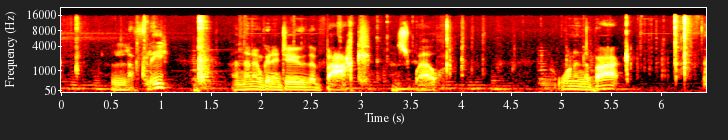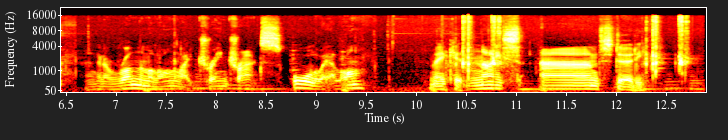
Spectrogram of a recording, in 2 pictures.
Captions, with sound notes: Lovely. And then I'm going to do the back as well. One in the back. [STAPLER CLICKS] I'm going to run them along like train tracks all the way along. Make it nice and sturdy.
